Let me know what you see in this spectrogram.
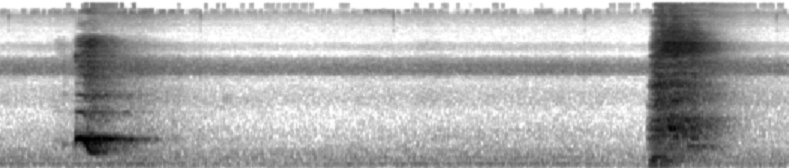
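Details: Two short, sharp coughs from an animal about four seconds apart, the first with a brief honking edge, quiet room noise between; cough.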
